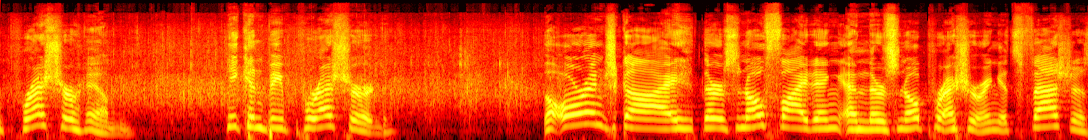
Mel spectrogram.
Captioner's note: audience applauding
